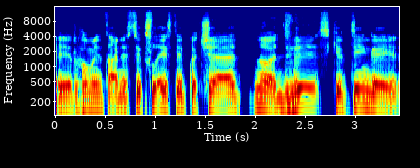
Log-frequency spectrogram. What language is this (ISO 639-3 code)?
lit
